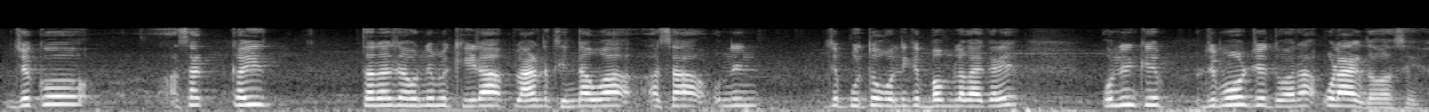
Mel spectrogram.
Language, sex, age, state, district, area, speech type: Sindhi, male, 30-45, Uttar Pradesh, Lucknow, rural, spontaneous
